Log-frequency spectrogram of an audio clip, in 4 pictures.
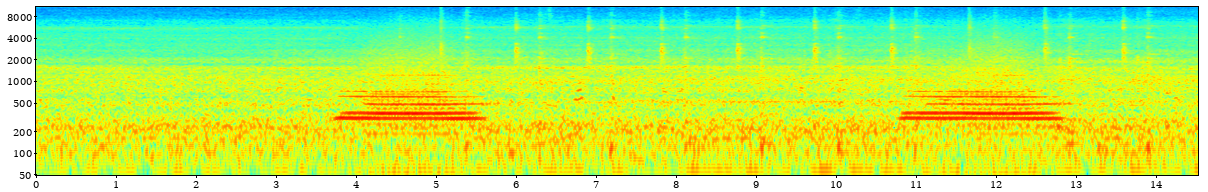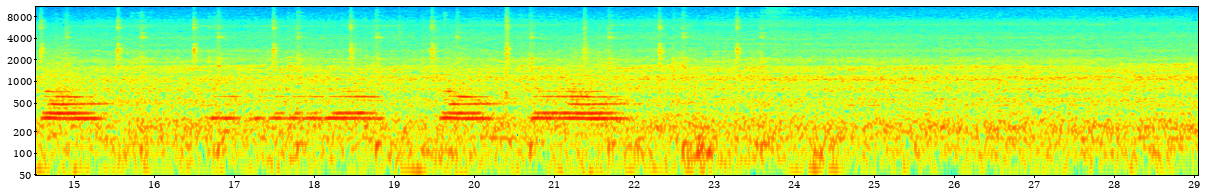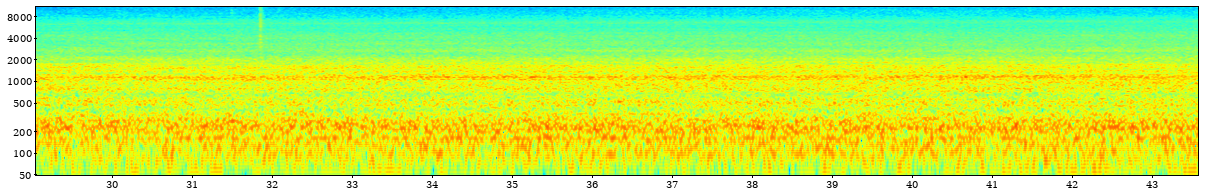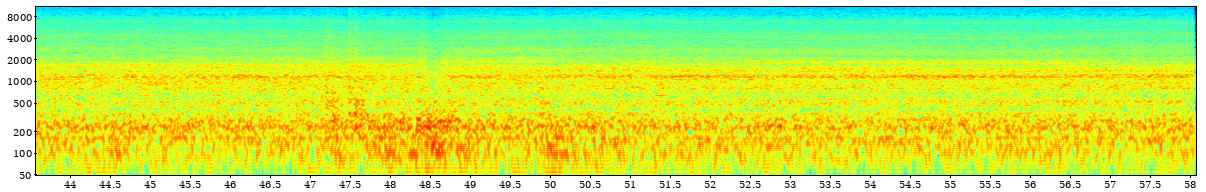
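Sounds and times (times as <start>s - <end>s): train wheels rumbling on rail: 0.0s - 58.0s
train horn: 3.7s - 5.8s, 10.7s - 13.0s, 14.6s - 15.6s, 16.7s - 22.1s.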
